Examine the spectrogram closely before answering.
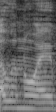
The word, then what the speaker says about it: Illinois: like people's con me yes I know it's pronounced Illinois but let me alone how mom has how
